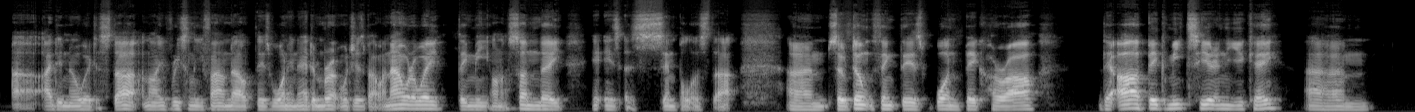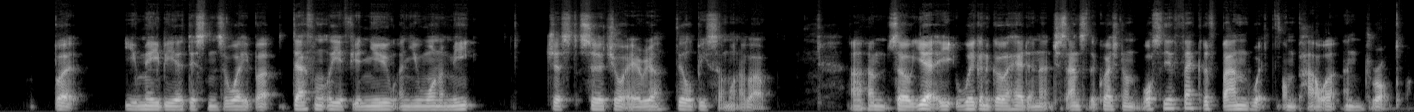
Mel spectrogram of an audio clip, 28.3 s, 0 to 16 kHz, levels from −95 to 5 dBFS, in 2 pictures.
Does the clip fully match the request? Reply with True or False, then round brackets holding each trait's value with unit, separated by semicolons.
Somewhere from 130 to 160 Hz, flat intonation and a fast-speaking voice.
False (105 Hz; 2.0 semitones; 210 wpm)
